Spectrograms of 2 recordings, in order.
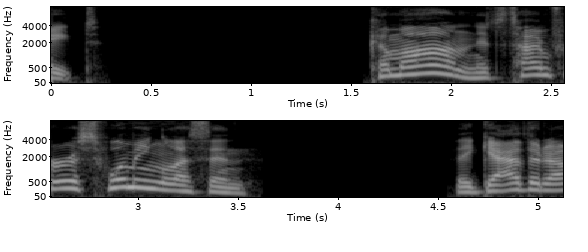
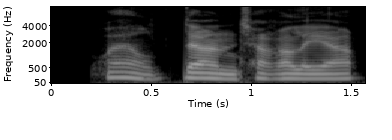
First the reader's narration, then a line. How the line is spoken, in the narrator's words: murmured Dunkirk to the baby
